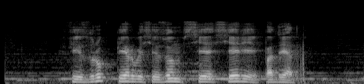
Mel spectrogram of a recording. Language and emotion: Russian, neutral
